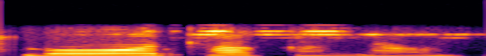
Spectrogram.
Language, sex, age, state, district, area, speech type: Punjabi, female, 18-30, Punjab, Hoshiarpur, urban, conversation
